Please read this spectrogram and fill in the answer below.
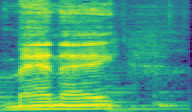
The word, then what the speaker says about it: Manet: But if you ask me to compare, let's say, Monet with Manet, the only thing I'm pretty sure of is that you're not supposed to pronounce the T in either one.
